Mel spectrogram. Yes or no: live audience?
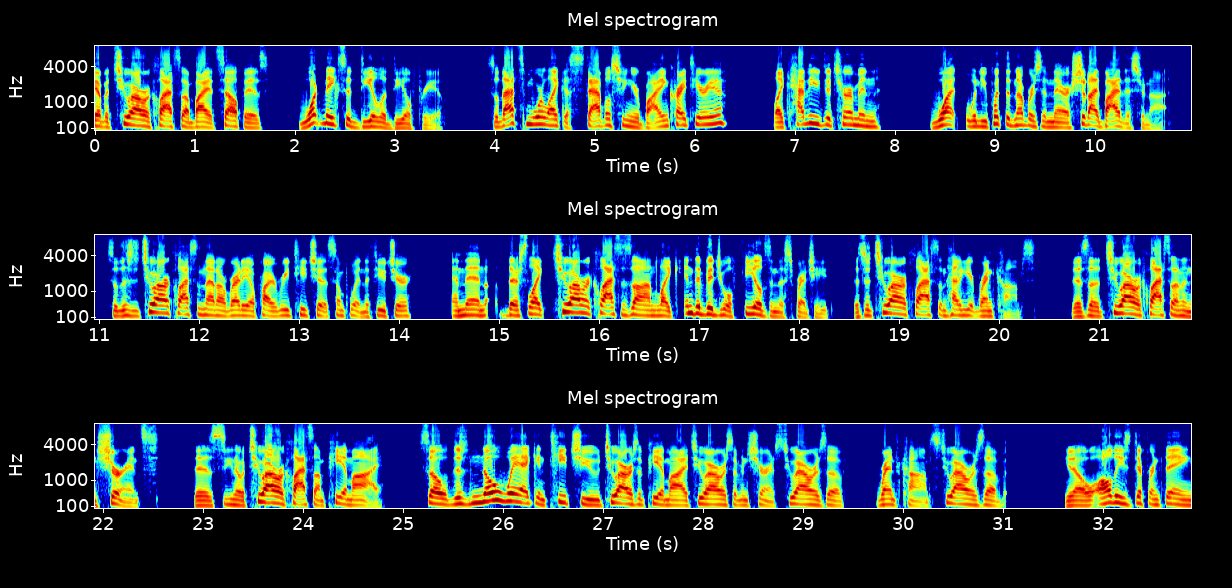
yes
